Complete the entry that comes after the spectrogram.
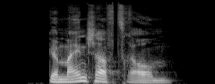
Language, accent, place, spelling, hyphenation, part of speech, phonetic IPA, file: German, Germany, Berlin, Gemeinschaftsraum, Ge‧mein‧schafts‧raum, noun, [ɡəˈmaɪ̯nʃaft͡sˌʁaʊ̯m], De-Gemeinschaftsraum.ogg
- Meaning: common room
